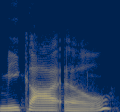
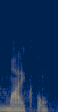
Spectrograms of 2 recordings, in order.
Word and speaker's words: Michael: German all of these share the L sound which is the word that means God so I will refer to him sometimes as mika l which is the way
